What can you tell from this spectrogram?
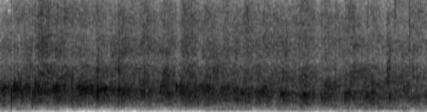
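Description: An audience applauding: many hands clapping at once in a dense, steady patter.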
